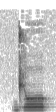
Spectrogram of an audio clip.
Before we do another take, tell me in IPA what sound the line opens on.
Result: d͡ʒ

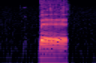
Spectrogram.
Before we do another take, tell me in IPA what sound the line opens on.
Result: k͡p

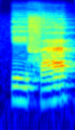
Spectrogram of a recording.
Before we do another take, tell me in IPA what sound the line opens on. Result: e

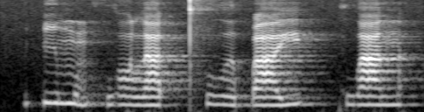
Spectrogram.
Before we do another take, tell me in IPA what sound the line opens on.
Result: ʔ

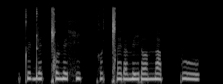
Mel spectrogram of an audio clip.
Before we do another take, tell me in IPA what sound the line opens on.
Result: t̪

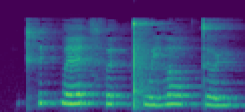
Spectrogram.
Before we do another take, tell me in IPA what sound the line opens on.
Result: kʰ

